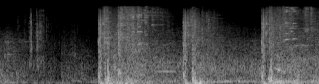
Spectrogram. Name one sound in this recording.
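Rapid gunfire bursts loudly in quick volleys.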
